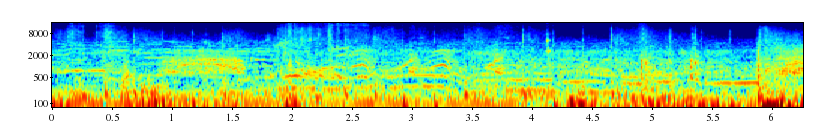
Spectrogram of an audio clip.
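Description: Trailer music playing, with an animal yelping in short rising-and-falling cries over it for a few seconds in the middle.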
